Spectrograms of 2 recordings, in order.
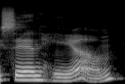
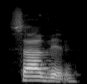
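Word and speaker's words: Samhain: Because it is a Celtic word, it looks like it should be San Heam, but it's actually Savin.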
